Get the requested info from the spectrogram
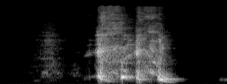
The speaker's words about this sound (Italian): scusatemi, un colpo di tosse.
